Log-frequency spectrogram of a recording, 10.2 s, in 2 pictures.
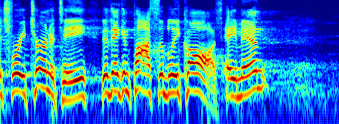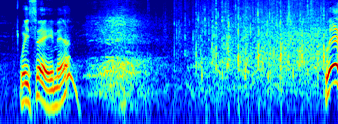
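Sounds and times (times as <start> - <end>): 
speech: 0.0 - 4.1, 5.4 - 6.6, 10.0 - 10.1
audience clapping: 7.3 - 10.1.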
